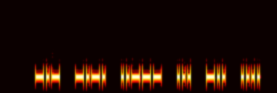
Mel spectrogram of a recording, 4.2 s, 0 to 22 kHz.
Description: Morse code, heard as a keyed tone, about 31 wpm, spaced as for 22 wpm, 700 Hz. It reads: KC2SDH
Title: USA Call Signs - 6 Characters - 2x Character Spacing - 30wpm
